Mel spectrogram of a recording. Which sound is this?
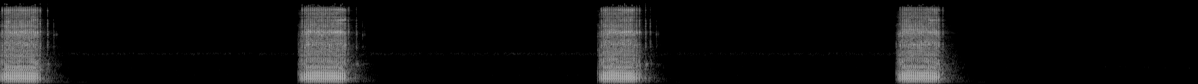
Atlas copco rrc 22f pneumatic chisel hammer started four times.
